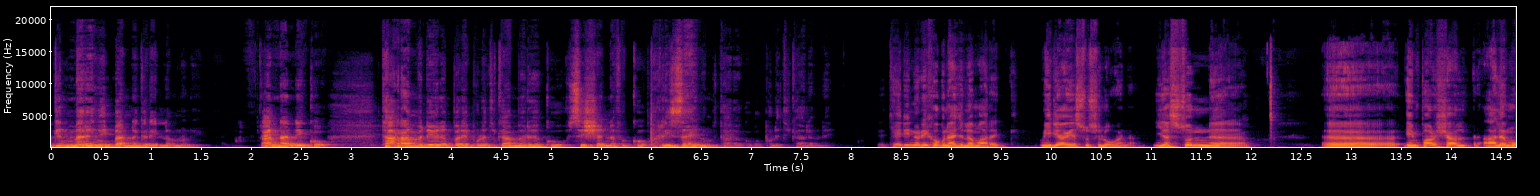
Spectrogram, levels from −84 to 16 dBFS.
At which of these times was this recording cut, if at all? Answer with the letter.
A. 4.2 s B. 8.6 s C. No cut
B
